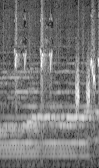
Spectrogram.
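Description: Birds chirp their morning songs at a shore in the hazy early hours as anglers arrive. Short, bright, high chirps repeat in small clusters over a steady, layered humming tone.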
